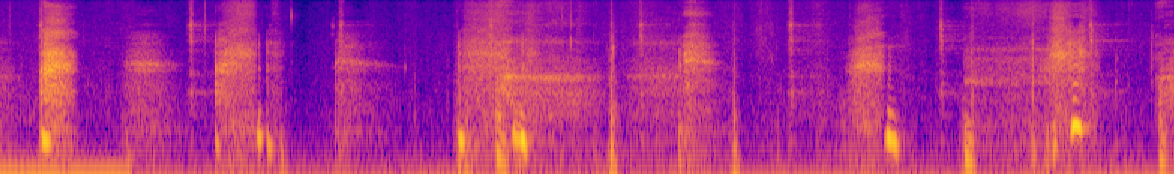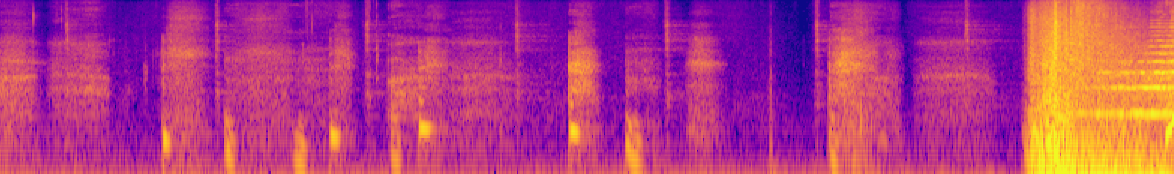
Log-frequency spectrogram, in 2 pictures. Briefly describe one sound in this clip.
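A young woman laughs and giggles softly close by.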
